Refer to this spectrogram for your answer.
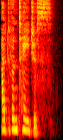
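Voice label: "advantageous", British English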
